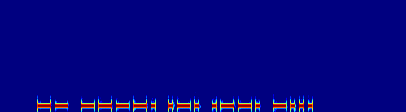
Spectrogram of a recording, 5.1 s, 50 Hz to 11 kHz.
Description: Morse code, heard as a keyed tone, about 22 wpm, 700 Hz. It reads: M9RPB
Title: Code Groups - 5 Letter:Numbers - 22wpm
